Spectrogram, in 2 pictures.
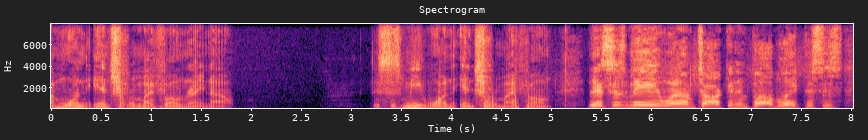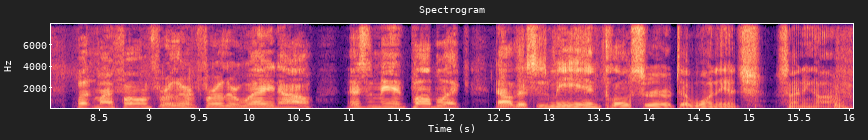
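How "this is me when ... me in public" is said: very high, carrying, projected public-speaking voice. Showing how they sound talking in public, away from the phone, projecting the voice. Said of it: "when I'm projecting my voice".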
